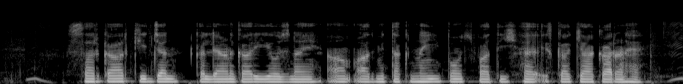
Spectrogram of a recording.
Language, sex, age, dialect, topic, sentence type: Hindi, male, 18-24, Garhwali, banking, question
